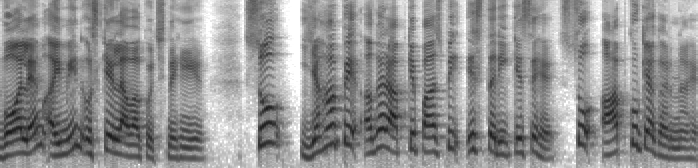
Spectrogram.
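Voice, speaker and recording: A man's high-pitched voice moves in very wide pitch swings at a fairly slow pace. The background is quiet. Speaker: music producer and YouTuber; music production YouTuber. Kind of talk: tutorial. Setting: home studio. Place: studio. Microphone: lapel.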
